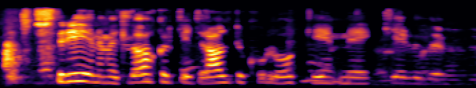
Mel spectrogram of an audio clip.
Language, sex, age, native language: Icelandic, female, 13, Icelandic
